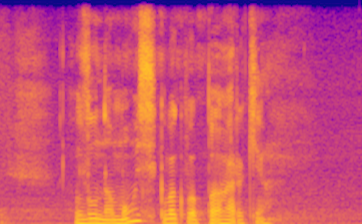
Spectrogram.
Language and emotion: Russian, neutral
